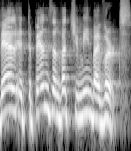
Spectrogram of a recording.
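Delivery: put-on German accent. Retelling a researcher's answer to his question, in the researcher's german accent. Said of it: "in his German accent".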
